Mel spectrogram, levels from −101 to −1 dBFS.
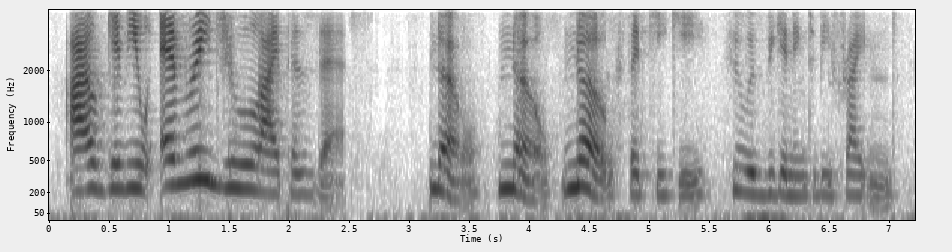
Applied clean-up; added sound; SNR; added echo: neural separator model SepFormer DNS4.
